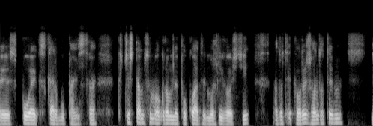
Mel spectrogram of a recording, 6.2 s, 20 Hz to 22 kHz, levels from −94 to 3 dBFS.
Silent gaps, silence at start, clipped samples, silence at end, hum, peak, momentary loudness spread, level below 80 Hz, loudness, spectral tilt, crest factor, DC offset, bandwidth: none; 0 s; under 0.1%; 0 s; none; -4 dBFS; 10 LU; -58 dBFS; -21 LUFS; -6.5 dB/octave; 18 dB; under 0.1%; 7.6 kHz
